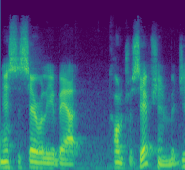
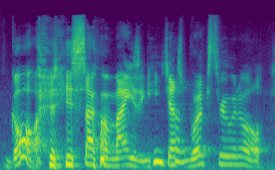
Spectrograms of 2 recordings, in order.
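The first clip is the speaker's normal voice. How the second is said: higher and louder, laughing with joy; laughing delight; 7 semitones higher, 6 dB louder than usual. Real, not acted. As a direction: break into a laugh of wonder over God. Pastor marvels at God.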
